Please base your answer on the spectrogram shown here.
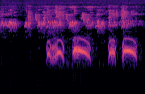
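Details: Pesom-style call of a male spotted dove used as a lure. Two pairs of hoarse arched coos rise over a steady background of small birds chirping rapidly at high pitch.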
